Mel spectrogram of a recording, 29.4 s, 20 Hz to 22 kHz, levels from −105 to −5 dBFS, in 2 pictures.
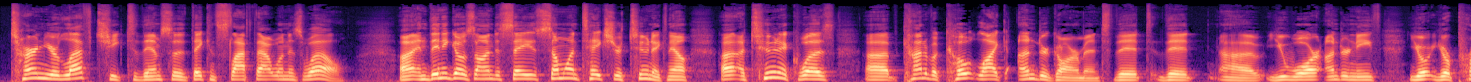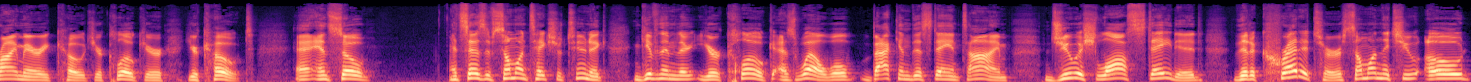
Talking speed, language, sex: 175 wpm, English, male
